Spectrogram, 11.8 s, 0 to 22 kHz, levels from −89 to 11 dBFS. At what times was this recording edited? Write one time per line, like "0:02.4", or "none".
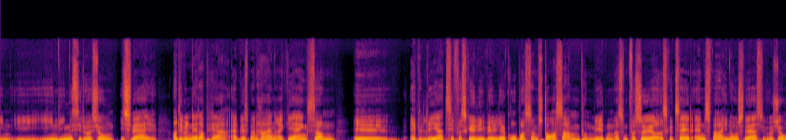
0:01.8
